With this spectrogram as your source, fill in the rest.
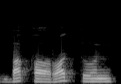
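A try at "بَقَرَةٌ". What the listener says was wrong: বা জবর বা কফ জবর ক বাকা র জবর র বাকরা তা দুই পেশ তুন বাকারাতুন বাকরাতুন বাকরাতুন বাকরাতুন বাকারাতুন বাকরাতুন বাকরাতুন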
